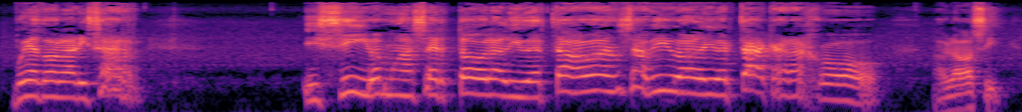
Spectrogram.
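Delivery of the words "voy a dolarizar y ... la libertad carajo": very high-pitched, shrill, nasal half-yelling. Describing how a man used to talk, imitating his speeches: nasal, half-shouting imitation. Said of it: "muy como medio gritón".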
